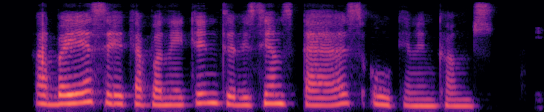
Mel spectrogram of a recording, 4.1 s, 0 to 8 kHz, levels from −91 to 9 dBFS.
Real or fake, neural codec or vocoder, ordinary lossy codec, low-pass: fake; codec, 24 kHz, 0.9 kbps, WavTokenizer, medium music audio release; Opus, 64 kbps; 7.2 kHz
